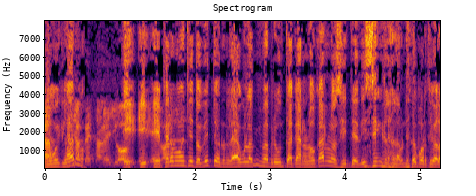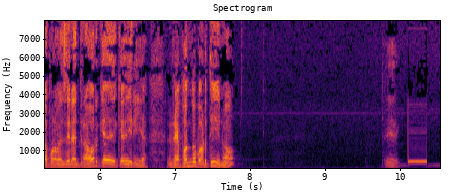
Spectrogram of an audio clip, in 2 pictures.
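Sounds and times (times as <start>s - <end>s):
speech: 0.0s - 8.0s, 9.8s - 10.2s
low telephone tone: 9.9s - 10.5s
telephone tone as a phone call cuts off: 10.1s - 10.5s.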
